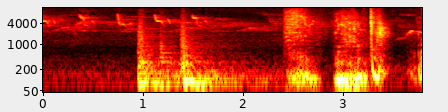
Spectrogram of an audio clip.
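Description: Heavy blows thud and crash as two large creatures fight.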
